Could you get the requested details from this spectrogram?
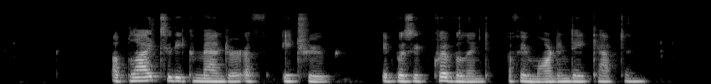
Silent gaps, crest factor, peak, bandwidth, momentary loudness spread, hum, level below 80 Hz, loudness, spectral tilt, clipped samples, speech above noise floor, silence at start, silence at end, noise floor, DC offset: none; 20 dB; -2 dBFS; 11.5 kHz; 10 LU; none; -62 dBFS; -22 LUFS; -7 dB/octave; under 0.1%; 66 dB; 1.1 s; 0.65 s; -87 dBFS; under 0.1%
